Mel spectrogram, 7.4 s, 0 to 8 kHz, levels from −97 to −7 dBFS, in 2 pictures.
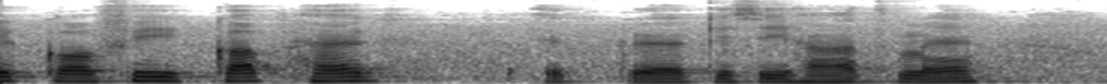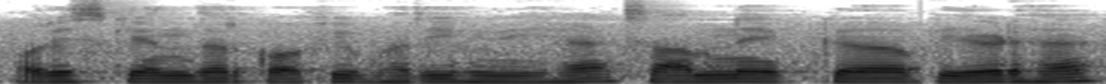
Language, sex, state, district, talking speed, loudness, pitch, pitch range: Hindi, male, Chhattisgarh, Rajnandgaon, 155 wpm, -19 LUFS, 115 Hz, 110-120 Hz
